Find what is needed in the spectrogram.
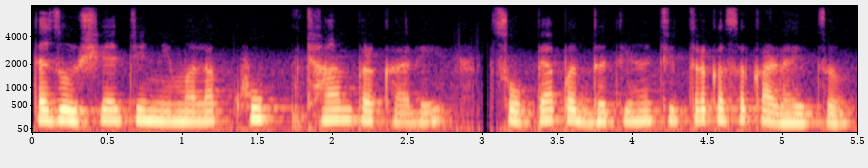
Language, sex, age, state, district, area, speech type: Marathi, female, 30-45, Maharashtra, Kolhapur, urban, spontaneous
